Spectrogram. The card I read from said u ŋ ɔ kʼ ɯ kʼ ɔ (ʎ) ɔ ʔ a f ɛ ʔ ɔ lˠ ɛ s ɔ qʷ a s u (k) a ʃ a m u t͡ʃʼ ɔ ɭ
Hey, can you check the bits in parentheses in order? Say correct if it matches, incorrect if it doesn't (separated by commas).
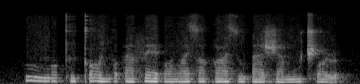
correct, incorrect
